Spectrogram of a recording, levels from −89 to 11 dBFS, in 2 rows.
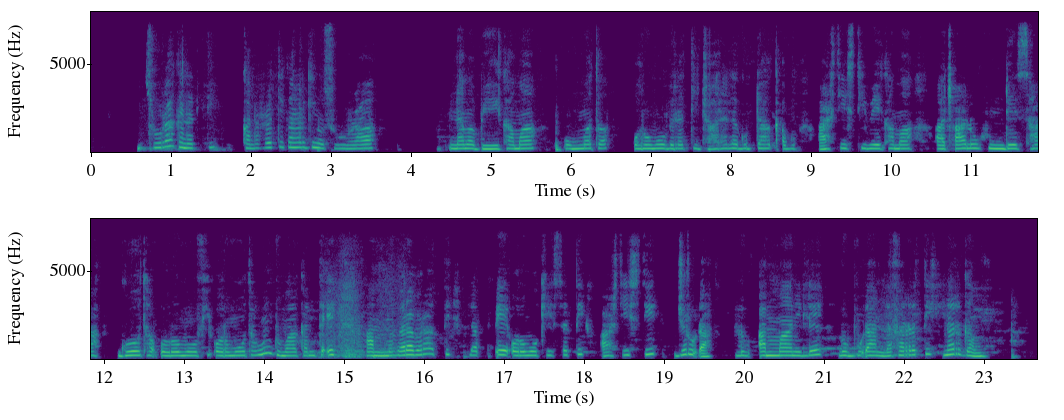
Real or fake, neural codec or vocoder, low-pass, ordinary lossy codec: real; none; 7.2 kHz; AAC, 48 kbps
